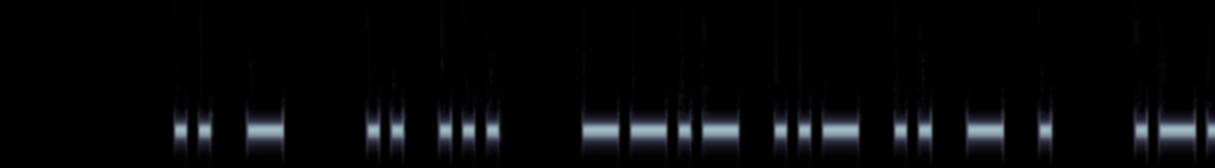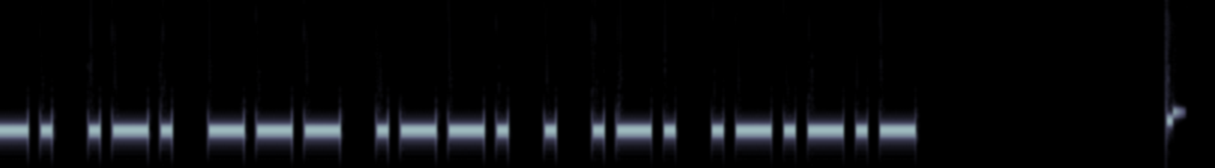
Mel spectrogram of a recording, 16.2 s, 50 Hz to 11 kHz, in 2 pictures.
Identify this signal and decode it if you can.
Morse code, heard as a keyed tone, about 15 wpm, 700 Hz. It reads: IT IS QUITE PROPER.
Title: Sentences from Top 1000 Words - Review Part 5 - 15wpm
